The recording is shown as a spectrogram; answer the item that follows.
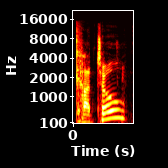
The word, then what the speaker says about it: Cato: you pronounce it it's benedict tiberius kato kato benedict tiberius cato cato okay so kato like kung fu kado they're all heroes from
